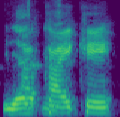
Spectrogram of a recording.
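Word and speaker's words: Akaike: Is that how you pronounce it? Yes. AK information criteria.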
